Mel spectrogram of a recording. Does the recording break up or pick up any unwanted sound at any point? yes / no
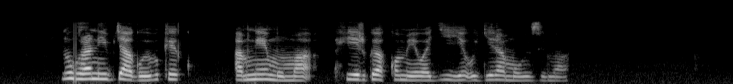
no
